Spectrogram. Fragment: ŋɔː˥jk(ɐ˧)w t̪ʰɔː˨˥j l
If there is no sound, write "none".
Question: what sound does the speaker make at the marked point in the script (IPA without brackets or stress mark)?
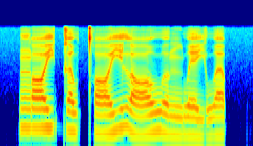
ɐ˧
